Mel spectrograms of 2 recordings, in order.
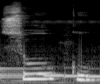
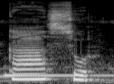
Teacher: yang ketiga fonem u fonem ini mempunyai dua macam realisasi yaitu bunyi u apabila berada pada silabel terbuka seperti kata suku dan bunyi huruf u kapital apabila berada pada silabel tertutup seperti pada kata kasur yang keempat fonem e fonem ini mempunyai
